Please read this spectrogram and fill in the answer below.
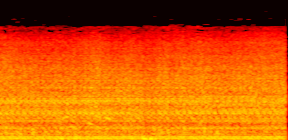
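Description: Steady electrical arcing from a crane truck whose boom is in contact with a high-voltage line: the current runs to ground through the outrigger pad, which smokes and burns into the earth.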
